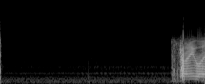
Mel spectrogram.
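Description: Faint steady hum with two thin held tones, low in level, like a cockpit intercom feed with no loud engine noise; a man's voice begins near the end.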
